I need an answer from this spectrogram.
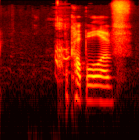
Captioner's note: squeaks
